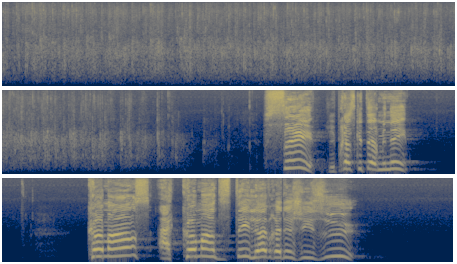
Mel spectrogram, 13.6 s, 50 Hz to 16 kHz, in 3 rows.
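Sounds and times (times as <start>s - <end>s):
congregation applauding: 0.0s - 6.8s
speech: 7.4s - 8.7s, 10.0s - 12.6s.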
